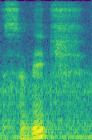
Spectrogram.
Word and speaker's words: ceviche: There's another writing model about the best ceviche. Ceviche is the proper pronunciation.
